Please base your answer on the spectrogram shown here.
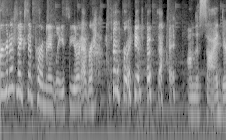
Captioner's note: laughing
